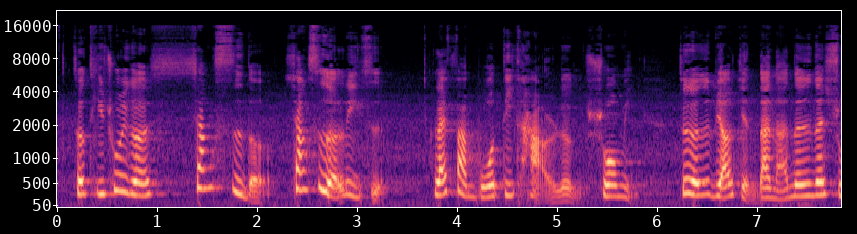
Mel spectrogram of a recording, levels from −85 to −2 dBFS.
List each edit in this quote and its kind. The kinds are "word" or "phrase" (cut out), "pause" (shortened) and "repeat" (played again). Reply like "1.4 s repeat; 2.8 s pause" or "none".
2.2 s pause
